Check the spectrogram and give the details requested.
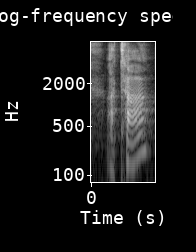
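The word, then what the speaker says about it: אַתָּה: you're speaking to atta that dagesh in the tav is a doge forta and you'll learn about how to tell the difference in a moment so what that means is that this is actually two syllables and the tav is actually doubled so the first syllable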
